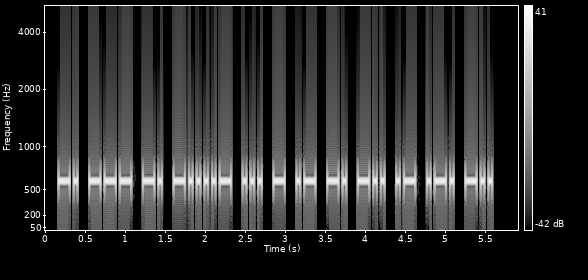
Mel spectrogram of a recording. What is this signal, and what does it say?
Morse code, heard as a keyed tone, about 25 wpm, 600 Hz. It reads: NON-STANDARD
